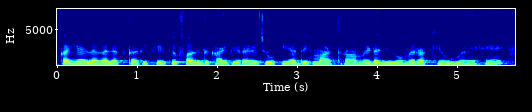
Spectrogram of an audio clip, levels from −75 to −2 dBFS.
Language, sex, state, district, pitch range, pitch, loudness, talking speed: Hindi, female, Chhattisgarh, Jashpur, 215-230 Hz, 225 Hz, -37 LUFS, 200 wpm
